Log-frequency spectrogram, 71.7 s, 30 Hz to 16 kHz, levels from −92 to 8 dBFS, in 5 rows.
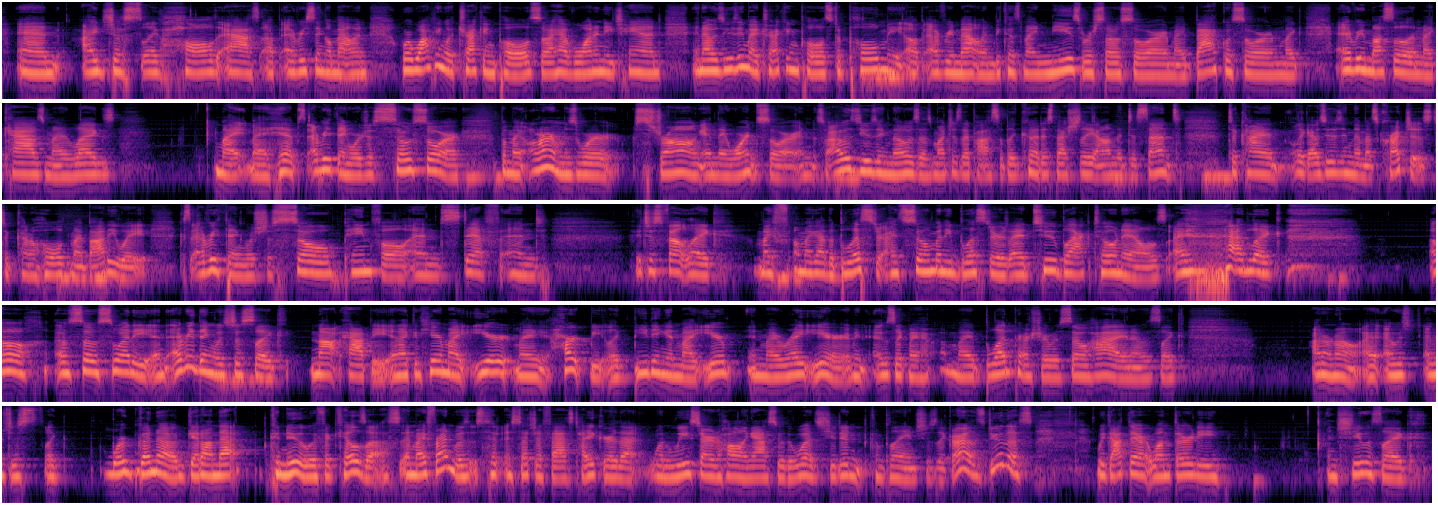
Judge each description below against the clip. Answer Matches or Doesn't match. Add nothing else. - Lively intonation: Doesn't match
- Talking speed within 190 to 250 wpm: Matches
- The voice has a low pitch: Doesn't match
